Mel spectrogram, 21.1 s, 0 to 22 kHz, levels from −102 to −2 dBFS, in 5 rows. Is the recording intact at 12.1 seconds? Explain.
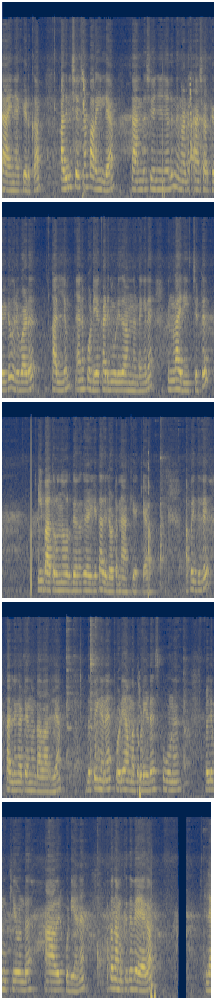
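Yes, at 12.1 seconds the audio is intact, with no dropout, click, distortion or other fault at that moment.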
